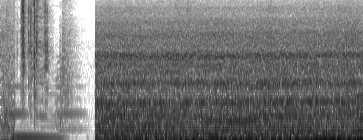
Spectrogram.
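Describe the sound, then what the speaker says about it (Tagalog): Train passing on overhead lines in Tokyo, heard from below: a brief tone fades to silence, then a loud, dense, steady roar of the train overhead continues with no voices. "Tren sa ibabaw yan."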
